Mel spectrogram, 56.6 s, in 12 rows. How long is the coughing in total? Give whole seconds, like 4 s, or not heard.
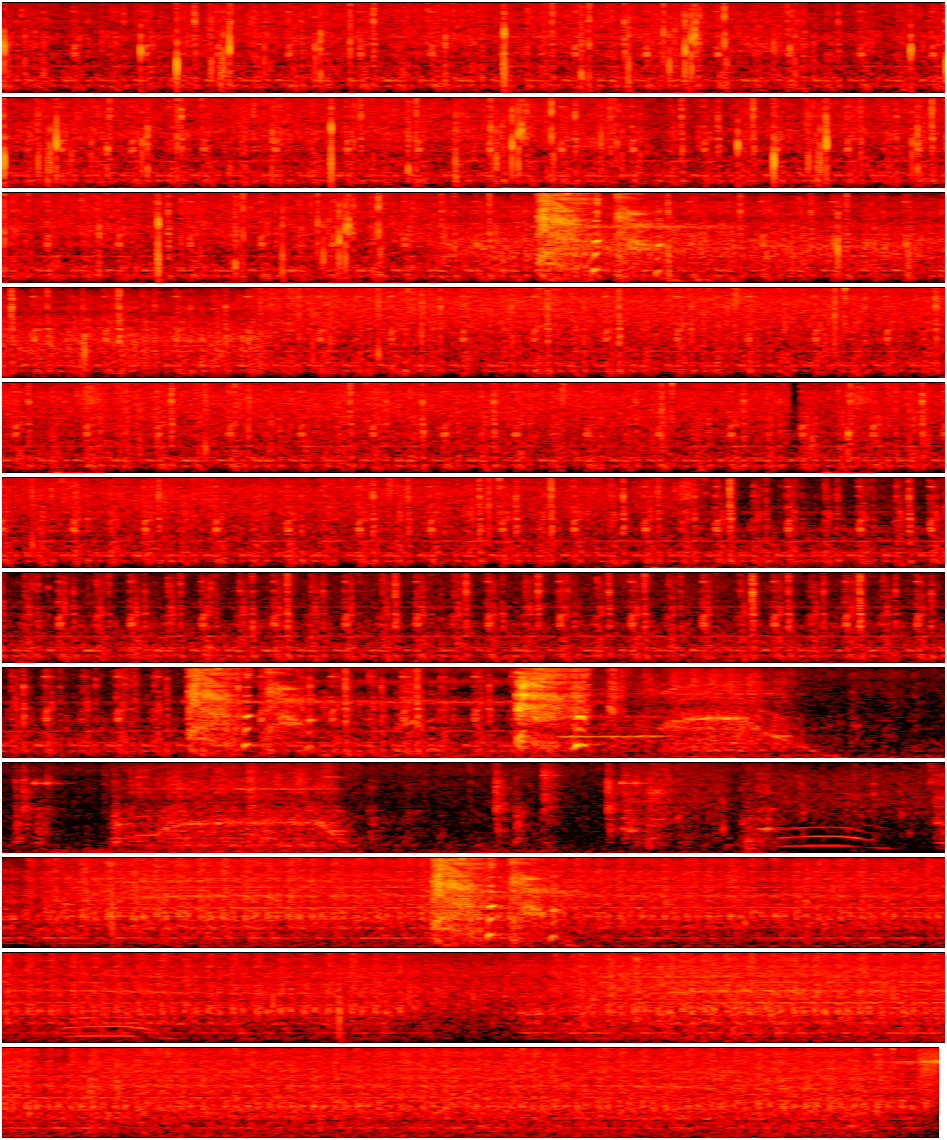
4 s.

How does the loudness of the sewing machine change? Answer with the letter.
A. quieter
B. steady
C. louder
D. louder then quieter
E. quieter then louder
B.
